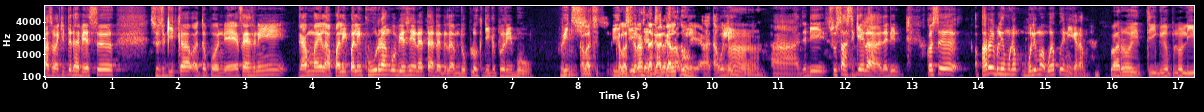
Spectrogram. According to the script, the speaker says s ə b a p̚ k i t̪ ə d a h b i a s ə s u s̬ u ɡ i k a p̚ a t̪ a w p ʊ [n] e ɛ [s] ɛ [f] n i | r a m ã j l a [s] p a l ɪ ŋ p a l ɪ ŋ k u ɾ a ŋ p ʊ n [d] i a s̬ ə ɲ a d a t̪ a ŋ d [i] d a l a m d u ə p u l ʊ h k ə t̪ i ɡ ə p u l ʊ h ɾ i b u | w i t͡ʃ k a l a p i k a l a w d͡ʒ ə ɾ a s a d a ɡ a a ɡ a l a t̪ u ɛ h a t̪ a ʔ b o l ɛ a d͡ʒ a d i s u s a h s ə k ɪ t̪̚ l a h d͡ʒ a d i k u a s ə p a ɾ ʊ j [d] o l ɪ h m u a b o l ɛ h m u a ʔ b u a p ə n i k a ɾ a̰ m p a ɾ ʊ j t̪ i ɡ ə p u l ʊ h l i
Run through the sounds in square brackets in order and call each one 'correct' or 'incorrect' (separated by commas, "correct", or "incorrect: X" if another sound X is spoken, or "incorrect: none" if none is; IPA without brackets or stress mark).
correct, incorrect: f, correct, incorrect: h, incorrect: b, incorrect: a, incorrect: b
